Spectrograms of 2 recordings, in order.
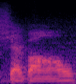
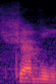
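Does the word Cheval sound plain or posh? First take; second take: posh; plain. First: The word is said in a posh, snooty way. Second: The word is said in a plain, unaffected way. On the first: "it kind of sounds, you know, like really snotty" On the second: "just doesn't seem very right"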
